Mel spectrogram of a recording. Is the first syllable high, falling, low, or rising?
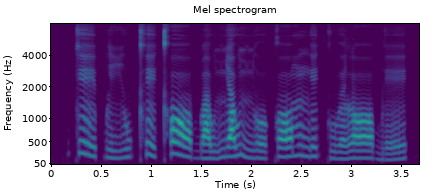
falling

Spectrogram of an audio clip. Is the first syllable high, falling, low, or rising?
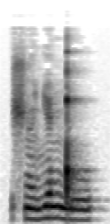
low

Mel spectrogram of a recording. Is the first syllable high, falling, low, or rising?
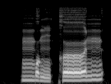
low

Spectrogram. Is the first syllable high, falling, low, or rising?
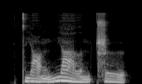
low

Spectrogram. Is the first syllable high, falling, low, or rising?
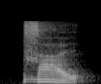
falling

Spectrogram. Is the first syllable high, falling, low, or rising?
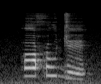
high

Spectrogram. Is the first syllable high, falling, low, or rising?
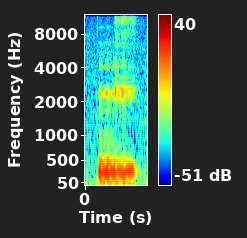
rising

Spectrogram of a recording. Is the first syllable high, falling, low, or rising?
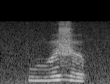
rising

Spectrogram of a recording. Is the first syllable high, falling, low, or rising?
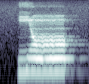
high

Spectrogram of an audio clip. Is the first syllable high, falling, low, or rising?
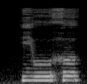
low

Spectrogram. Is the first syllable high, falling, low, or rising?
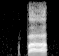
low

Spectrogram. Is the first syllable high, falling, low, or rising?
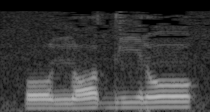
low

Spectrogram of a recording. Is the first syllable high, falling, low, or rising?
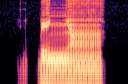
low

